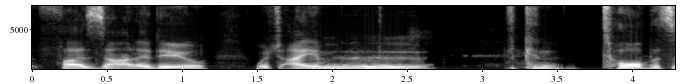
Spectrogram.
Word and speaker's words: Faxanadu: And it's a Famicom version of Xanadu, so it's Fazanadu and not Faxanadu.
